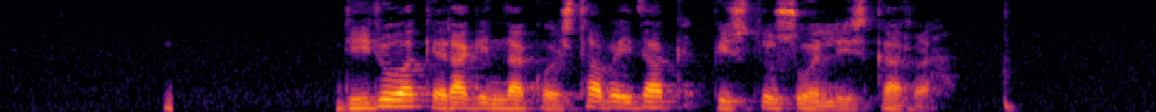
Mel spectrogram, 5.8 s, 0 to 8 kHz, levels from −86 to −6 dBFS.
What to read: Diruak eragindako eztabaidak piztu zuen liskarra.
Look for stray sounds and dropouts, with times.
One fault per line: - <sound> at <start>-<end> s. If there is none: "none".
none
